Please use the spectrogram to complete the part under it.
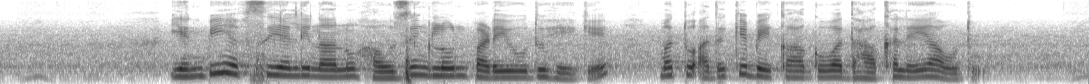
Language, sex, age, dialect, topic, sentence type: Kannada, female, 41-45, Coastal/Dakshin, banking, question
